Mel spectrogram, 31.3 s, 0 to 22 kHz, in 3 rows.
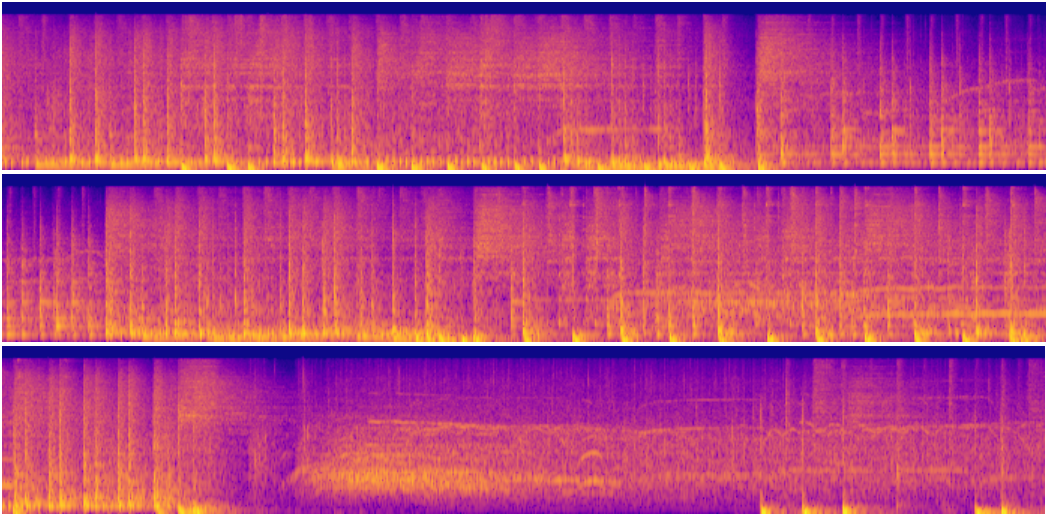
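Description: Drum kit and hand percussion playing a dense, fast drum and percussion duet, with bass drum, snare and cymbal strokes. About 23 seconds in the drumming breaks off and audience cheering fills the gap, then loud drum hits come back near the end.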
